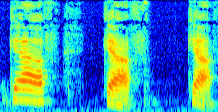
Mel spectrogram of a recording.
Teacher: اس کی آواز آپ کے حلق اور جو یوولا ہے وہاں سے ٹچ ہو کے نہیں آنی چاہیے، یہ نرمی سے ادا ہوگا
